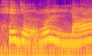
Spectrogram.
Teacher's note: جیم کے اوپر آپ نے قلقلہ کرنا ہے، آگے تنوین کا قاعدہ ادغام بلا غنہ کریں گے۔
